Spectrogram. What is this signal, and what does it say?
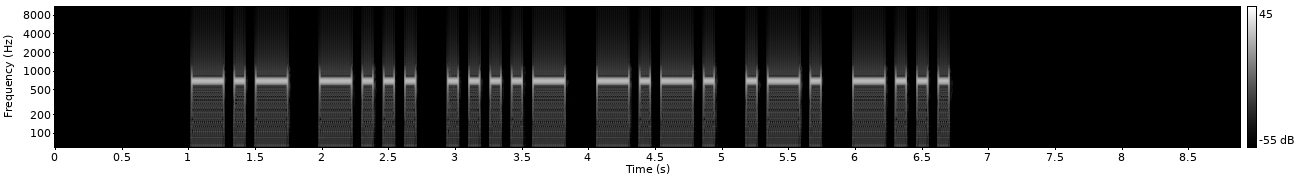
Morse code, heard as a keyed tone, about 15 wpm, 700 Hz. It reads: KB4CRB
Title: USA Call Signs - 6 Characters - Repeated 2x - 15wpm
